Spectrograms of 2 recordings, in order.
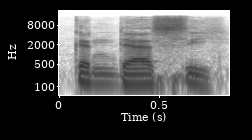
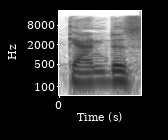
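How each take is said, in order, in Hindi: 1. नाम ee ध्वनि से खत्म होता है। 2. नाम s ध्वनि से खत्म होता है। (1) "कैंडेसी ऐसे इसको प्रोनाउंस किया जाता था" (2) "इंग्लिश में जब आप आज जो ये वर्ड है"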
